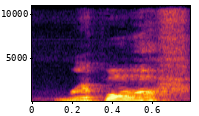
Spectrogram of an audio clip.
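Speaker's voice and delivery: high, concerned tone. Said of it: "with a concerned tone say".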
